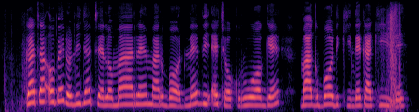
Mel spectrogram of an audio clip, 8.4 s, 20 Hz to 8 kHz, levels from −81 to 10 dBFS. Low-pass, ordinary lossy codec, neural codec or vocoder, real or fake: none; none; none; real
